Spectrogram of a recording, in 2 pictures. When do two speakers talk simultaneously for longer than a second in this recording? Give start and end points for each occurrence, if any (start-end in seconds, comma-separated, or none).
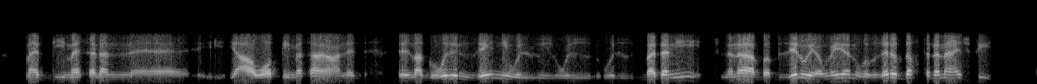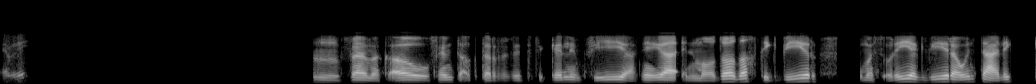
none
